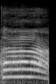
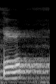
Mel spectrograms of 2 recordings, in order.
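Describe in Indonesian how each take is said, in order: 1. Bunyinya ringan, terbuka, dan ada nafasnya. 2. Bunyinya berat dan gelap. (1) "tipis, dibuka. Ada nafasnya" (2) "Jadi tot"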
